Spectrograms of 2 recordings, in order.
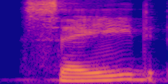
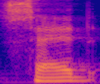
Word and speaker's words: said: said what do you say I used to pronounce it say Sade Sade but it isn't it said said as you say as you just have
